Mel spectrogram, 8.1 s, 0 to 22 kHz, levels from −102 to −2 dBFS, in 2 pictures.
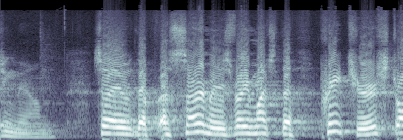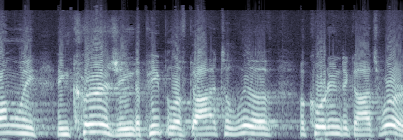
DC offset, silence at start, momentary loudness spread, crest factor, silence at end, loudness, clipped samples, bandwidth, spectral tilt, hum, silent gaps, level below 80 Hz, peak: under 0.1%; 0 s; 9 LU; 8 dB; 0 s; -9 LUFS; 2%; 16 kHz; -6 dB/octave; none; none; -42 dBFS; 0 dBFS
